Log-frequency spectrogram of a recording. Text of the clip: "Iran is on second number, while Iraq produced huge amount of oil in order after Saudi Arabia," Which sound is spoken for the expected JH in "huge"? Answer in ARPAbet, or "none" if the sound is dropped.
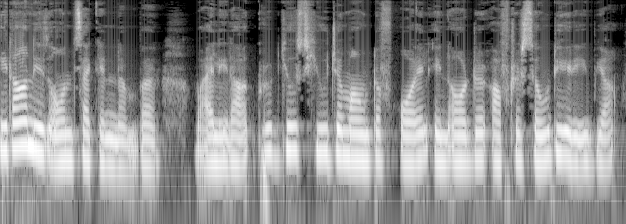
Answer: JH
